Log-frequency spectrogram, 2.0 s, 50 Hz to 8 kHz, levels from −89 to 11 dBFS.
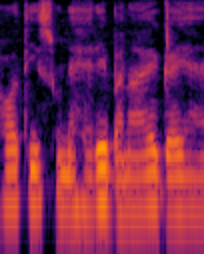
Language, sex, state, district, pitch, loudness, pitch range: Hindi, male, Bihar, Araria, 125 Hz, -23 LUFS, 115-130 Hz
